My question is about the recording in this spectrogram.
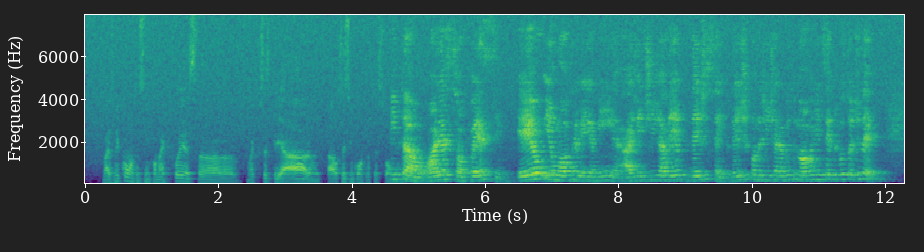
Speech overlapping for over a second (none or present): none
